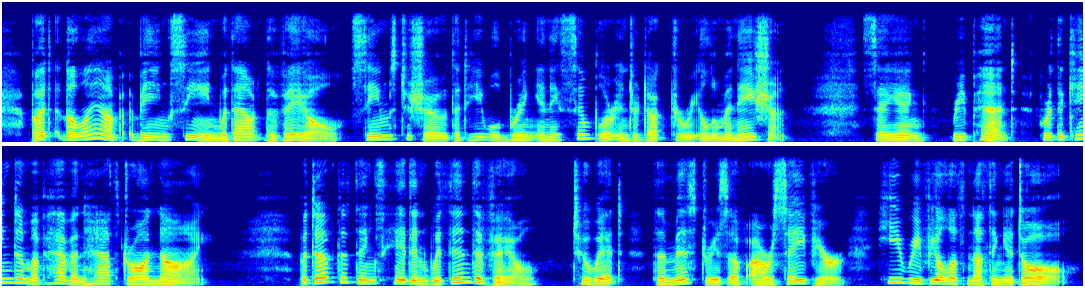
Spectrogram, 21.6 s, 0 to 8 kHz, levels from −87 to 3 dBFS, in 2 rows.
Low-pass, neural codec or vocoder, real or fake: 7.2 kHz; none; real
